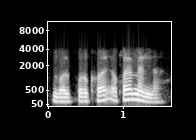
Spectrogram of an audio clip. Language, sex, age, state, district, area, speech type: Santali, male, 18-30, West Bengal, Birbhum, rural, conversation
